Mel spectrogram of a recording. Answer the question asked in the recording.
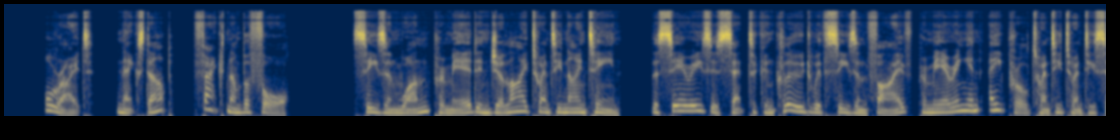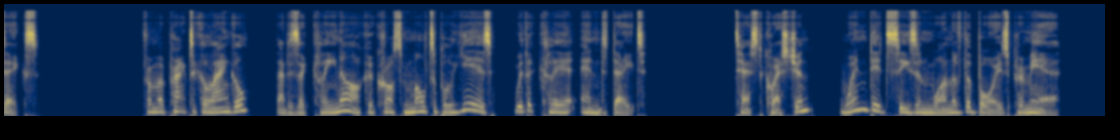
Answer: Correct answer, July 2019.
